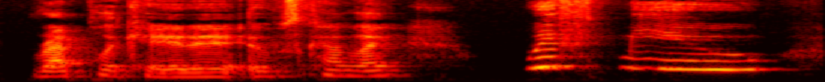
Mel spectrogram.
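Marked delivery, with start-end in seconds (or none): 1.7-2.5 very high-pitched, eerie, creepy voice. Recalling what the phone said while half asleep, imitating a high-pitched creepy voice. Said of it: "in this really high pitched, strange, creepy voice".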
